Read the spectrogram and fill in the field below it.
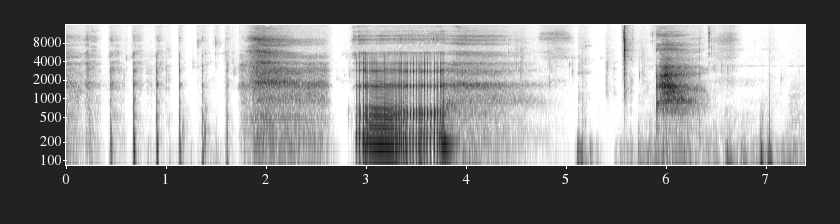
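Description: A series of small clicks and swallowing sounds from sipping Sprite Zero, a caffeine-free lemon-lime soda, followed by a loud, satisfied exhaled gasp and a softer breathy sigh, with no talking.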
